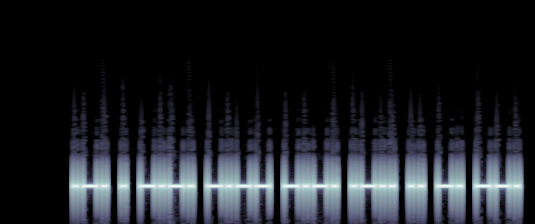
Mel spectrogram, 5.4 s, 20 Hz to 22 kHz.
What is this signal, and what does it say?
Morse code, heard as a keyed tone, about 25 wpm, 700 Hz. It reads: RECYCLING
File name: practice / 25wpm / Difficult Sentences with Hints - 25wpm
